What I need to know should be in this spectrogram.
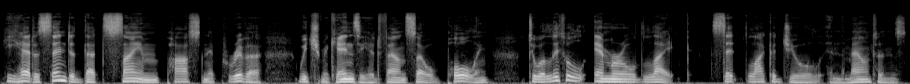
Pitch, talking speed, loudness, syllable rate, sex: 115 Hz, 165 wpm, -19 LUFS, 4.7 syllables/s, male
